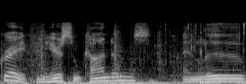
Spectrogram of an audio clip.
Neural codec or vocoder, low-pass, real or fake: none; 7.2 kHz; real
